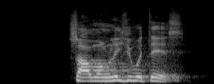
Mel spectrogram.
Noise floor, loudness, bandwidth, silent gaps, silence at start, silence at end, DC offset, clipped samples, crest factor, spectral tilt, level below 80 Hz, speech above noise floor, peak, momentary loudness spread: -87 dBFS; -21 LUFS; 14 kHz; none; 0.7 s; 0.35 s; under 0.1%; under 0.1%; 18 dB; -6 dB/octave; -72 dBFS; 67 dB; -6 dBFS; 11 LU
